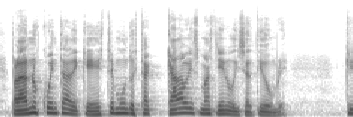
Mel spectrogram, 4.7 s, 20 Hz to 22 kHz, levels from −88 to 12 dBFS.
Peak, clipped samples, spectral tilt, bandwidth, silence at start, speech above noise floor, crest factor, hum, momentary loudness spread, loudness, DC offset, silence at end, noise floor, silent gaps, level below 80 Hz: -2 dBFS; under 0.1%; -7.5 dB/octave; 12.5 kHz; 0.15 s; 40 dB; 20 dB; none; 9 LU; -23 LUFS; under 0.1%; 0 s; -63 dBFS; none; -70 dBFS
